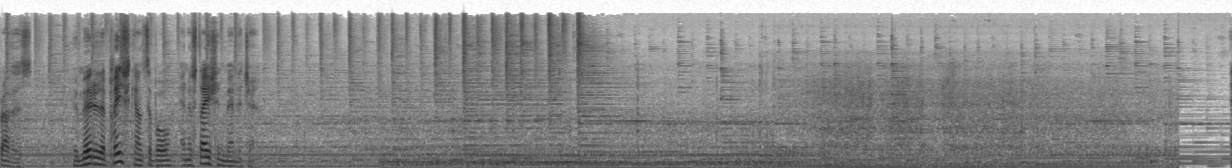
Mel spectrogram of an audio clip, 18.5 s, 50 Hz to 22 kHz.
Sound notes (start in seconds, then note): 3.9 music background and vehicle sounds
